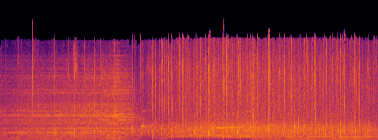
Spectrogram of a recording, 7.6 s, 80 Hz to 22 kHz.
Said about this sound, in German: Hat das Publikum auch gejubelt, wie wir hier gehört haben, beim 19. Roncalli-Weihnachtszirkus im Berliner Tempodrom.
